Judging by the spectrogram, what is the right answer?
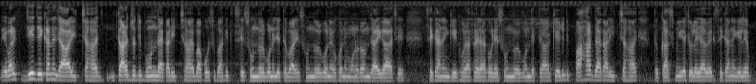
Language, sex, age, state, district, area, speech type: Bengali, male, 30-45, West Bengal, Birbhum, urban, spontaneous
